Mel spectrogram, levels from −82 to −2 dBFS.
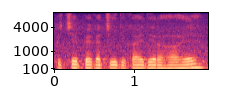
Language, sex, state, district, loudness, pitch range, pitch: Hindi, male, Arunachal Pradesh, Papum Pare, -15 LUFS, 125-130 Hz, 125 Hz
